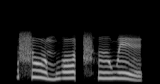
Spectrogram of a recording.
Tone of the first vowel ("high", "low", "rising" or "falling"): falling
